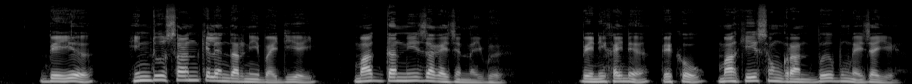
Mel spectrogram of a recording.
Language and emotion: Bodo, neutral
